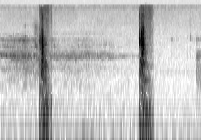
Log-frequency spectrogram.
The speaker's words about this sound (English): The only sound allowed to echo through its halls was the creaking of old wood and an old clock forever chiming. Can you imagine that? The sound of a clock singing on repeat.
